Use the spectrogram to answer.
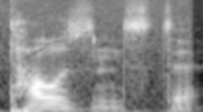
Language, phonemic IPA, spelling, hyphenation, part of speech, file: German, /ˈtaʊ̯zn̩t͡stə/, tausendste, tau‧sends‧te, adjective, De-tausendste.ogg
- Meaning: thousandth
